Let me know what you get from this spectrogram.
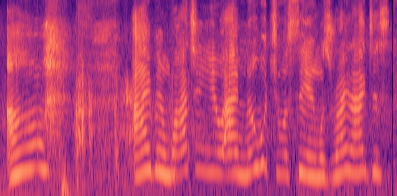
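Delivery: high, loud mocking voice of a fake fan. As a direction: parody the lurkers' sweet talk. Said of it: "Talking about".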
